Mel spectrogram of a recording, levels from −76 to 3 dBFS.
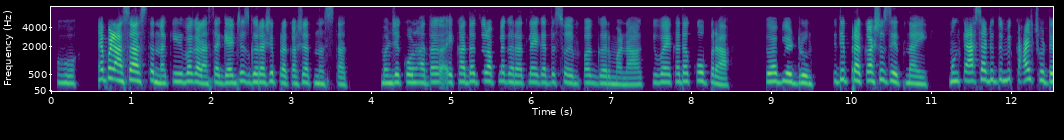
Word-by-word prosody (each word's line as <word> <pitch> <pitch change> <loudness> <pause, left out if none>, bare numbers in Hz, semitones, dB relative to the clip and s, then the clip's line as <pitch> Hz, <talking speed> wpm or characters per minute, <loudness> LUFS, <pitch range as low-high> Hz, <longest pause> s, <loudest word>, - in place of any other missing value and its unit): हो. 230 -1 -3 0.3
नाही, 330 0 +3
पण 365 - +11
असं 290 +3 +4
असतं 285 0 -1
ना, 220 - +2
की 265 -1 -2
बघा 260 -1 +2
ना, 215 - +2
सगळ्यांचेच 230 +3 -1
घर 250 0 +1
असे 245 +3 +1
प्रकाशात 225 -1 -3
नसतात. 200 -2 -5 0.4
म्हणजे 225 +1 0
कोण 240 -1 0
आता 250 +2 -1
एखादा 250 +2 -1
जर 275 - -1
आपल्या 265 +1 -2
घरातला 245 -1 -2
एखादा 240 -1 -3
स्वयंपाकघर 220 -2 -4
म्हणा 190 -2 -4 0.2
किंवा 245 +1 -1
एखादा 255 +2 -1
कोपरा 240 -9 0 0.5
किंवा 265 +1 +3
बेडरूम, 230 -4 +2 0.3
तिथे 310 +5 -1
प्रकाशच 290 0 +3
येत 245 -3 +1
नाही. 210 -3 -1 0.3
मग 275 +1 0
त्यासाठी 290 +2 +3
तुम्ही 310 0 -2
काय 290 +3 +3
छोटे 290 -3 0
245 Hz, 180 wpm, -21 LUFS, 225-270 Hz, 0.5 s, पण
